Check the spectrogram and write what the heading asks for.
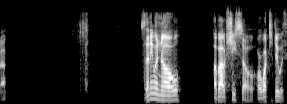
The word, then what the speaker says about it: shiso: goldie uh welcome in not chiso peppers uh shiso the herb uh it is spelled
